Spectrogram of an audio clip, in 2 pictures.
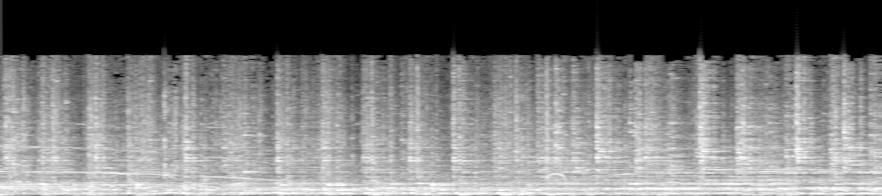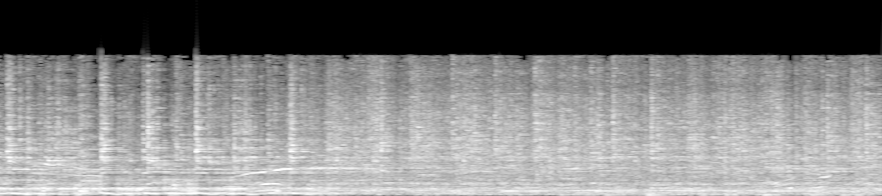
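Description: Many large metal bells tied at the waists of fur-costumed mummers jangling and clanking together as the dancers move, a dense, unbroken clamour of ringing bells.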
